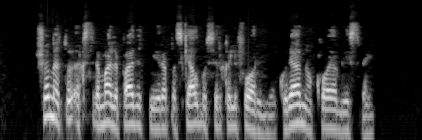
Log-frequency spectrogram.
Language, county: Lithuanian, Vilnius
